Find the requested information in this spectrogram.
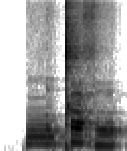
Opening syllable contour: low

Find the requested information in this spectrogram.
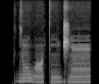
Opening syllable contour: high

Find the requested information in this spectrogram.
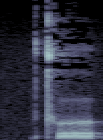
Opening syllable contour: low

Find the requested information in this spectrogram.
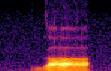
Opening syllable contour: low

